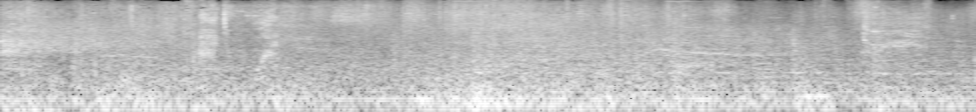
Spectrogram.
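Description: Weapons clash and explosions rumble in a battle.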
